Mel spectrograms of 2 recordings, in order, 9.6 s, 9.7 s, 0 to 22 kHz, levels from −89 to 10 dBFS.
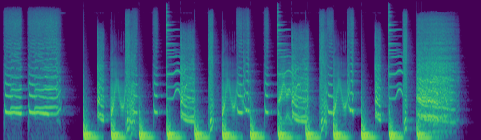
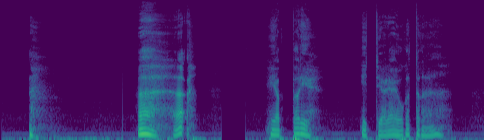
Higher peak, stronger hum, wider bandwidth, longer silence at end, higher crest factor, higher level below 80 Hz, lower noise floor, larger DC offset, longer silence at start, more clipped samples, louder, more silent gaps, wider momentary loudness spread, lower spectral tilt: first, 0 dBFS vs -12 dBFS; neither; about the same, 18 kHz vs 16.5 kHz; second, 0.45 s vs 0.8 s; second, 12 dB vs 24 dB; first, -18 dBFS vs -50 dBFS; second, -32 dBFS vs -72 dBFS; neither; about the same, 0.05 s vs 0.15 s; neither; first, -13 LUFS vs -34 LUFS; neither; second, 6 LU vs 17 LU; second, -5 dB/octave vs -7 dB/octave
